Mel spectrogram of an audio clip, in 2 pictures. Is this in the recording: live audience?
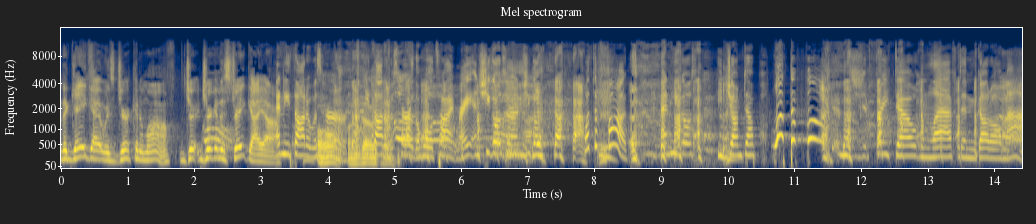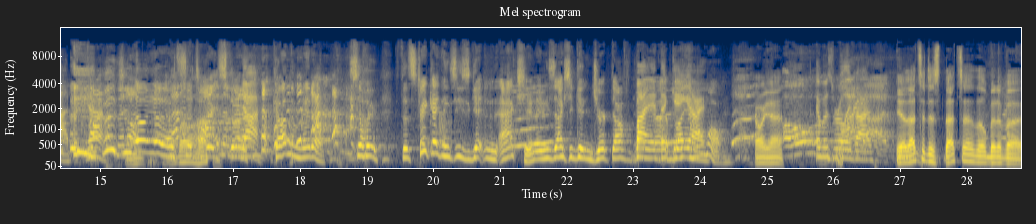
yes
